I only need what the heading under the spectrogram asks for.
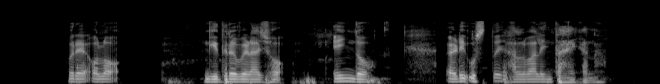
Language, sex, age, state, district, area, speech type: Santali, male, 30-45, Jharkhand, East Singhbhum, rural, spontaneous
